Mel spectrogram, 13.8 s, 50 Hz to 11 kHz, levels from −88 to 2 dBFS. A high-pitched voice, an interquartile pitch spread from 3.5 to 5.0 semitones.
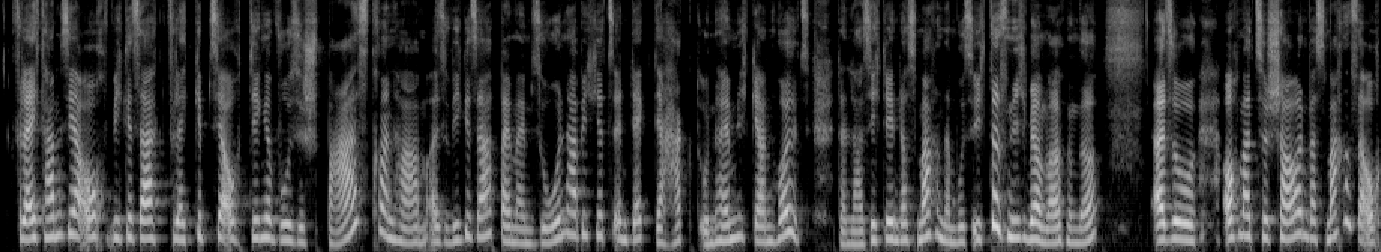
Yes: high, 225 Hz; average, 4.1 semitones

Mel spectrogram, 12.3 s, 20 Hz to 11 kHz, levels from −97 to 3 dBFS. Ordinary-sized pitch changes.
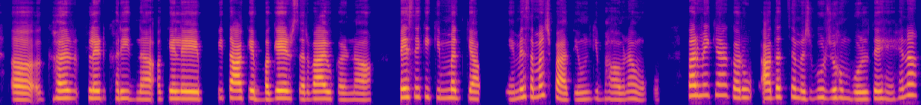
Yes: average, 3.2 semitones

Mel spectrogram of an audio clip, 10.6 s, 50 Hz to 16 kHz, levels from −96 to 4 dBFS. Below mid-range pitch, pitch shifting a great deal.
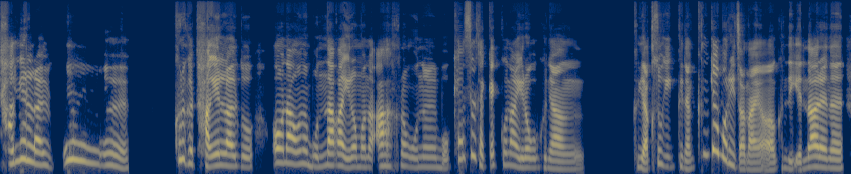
No: high, 225 Hz; wide, 5.8 semitones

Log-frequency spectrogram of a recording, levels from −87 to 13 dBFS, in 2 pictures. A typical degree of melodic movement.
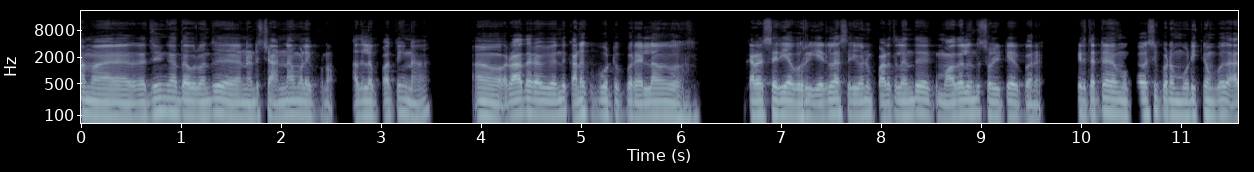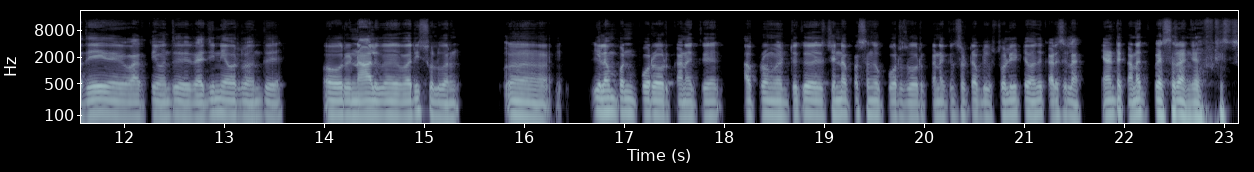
No: narrow, 1.6 semitones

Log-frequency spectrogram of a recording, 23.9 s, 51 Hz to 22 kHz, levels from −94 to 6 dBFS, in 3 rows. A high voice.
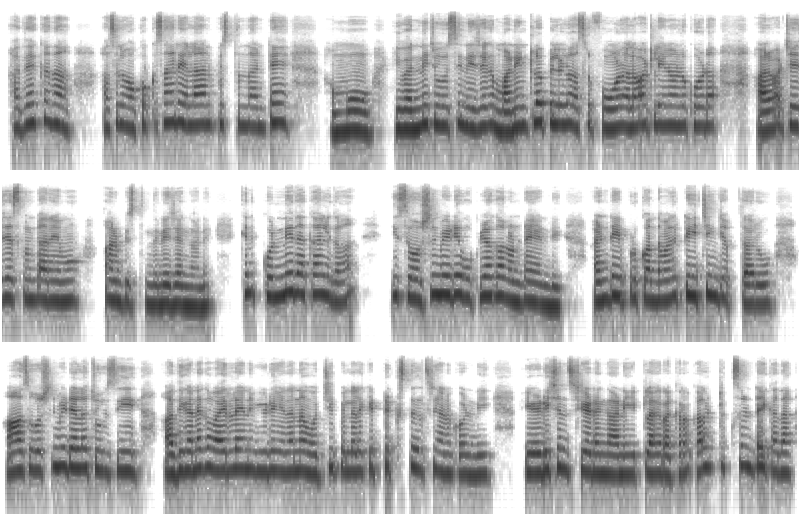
Yes: high, 245 Hz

